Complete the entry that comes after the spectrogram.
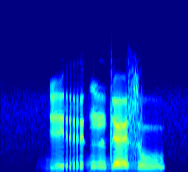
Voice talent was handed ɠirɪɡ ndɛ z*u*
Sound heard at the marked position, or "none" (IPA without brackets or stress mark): u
